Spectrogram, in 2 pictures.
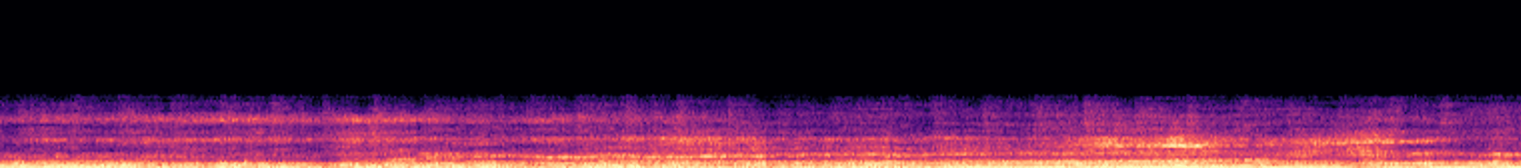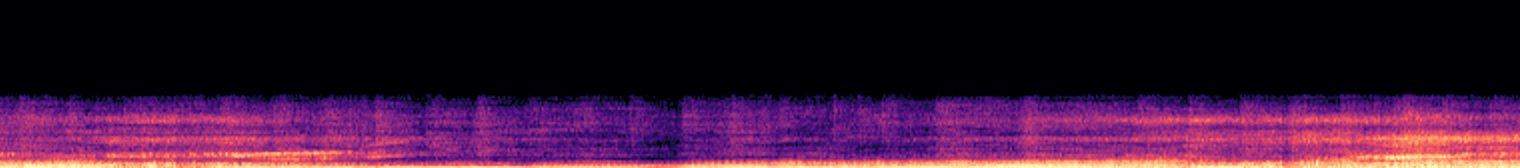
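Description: Drift car's engine heard on board as the car is driven through corners, the revs rising and falling repeatedly. The pitch sags to its lowest a little past the middle, breaks off briefly about two-thirds of the way through, then climbs again.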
